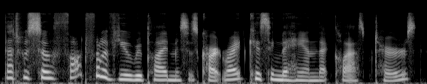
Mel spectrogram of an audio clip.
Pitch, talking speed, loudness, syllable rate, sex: 225 Hz, 210 wpm, -20 LUFS, 4.9 syllables/s, female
